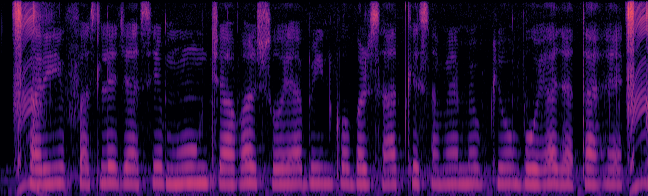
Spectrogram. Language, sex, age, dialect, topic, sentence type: Hindi, female, 25-30, Awadhi Bundeli, agriculture, question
